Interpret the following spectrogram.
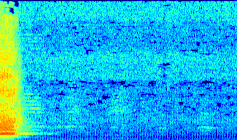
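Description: The end of a man's loud shouted word through a microphone, cutting off about a third of a second in, followed by near silence with only a faint steady hum.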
